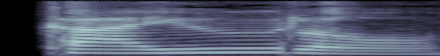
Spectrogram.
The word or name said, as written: kyoodle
